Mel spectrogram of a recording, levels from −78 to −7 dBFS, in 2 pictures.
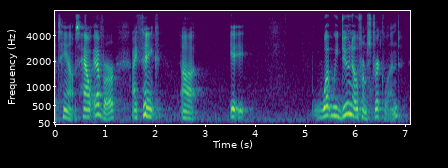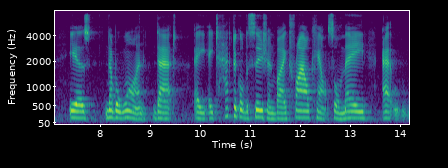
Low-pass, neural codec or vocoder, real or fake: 7.2 kHz; none; real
